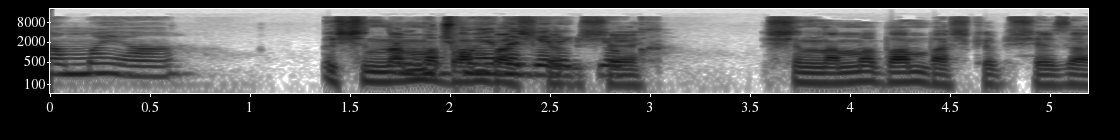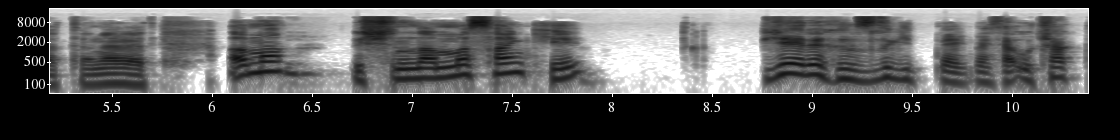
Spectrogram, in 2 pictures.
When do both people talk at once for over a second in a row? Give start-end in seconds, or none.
1.7-3.0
